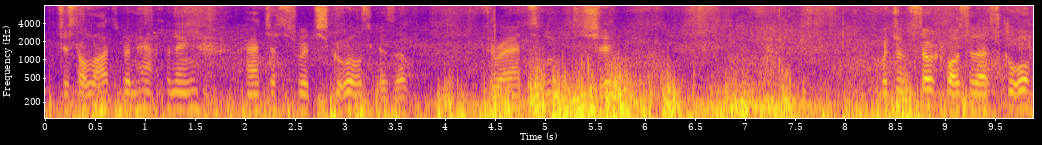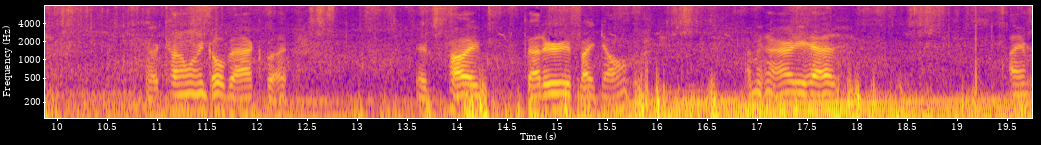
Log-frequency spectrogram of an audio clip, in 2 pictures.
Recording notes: Walk and talk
